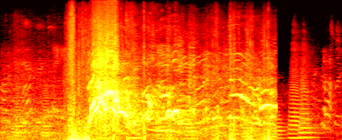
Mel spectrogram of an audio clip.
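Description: Young women laugh loudly.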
